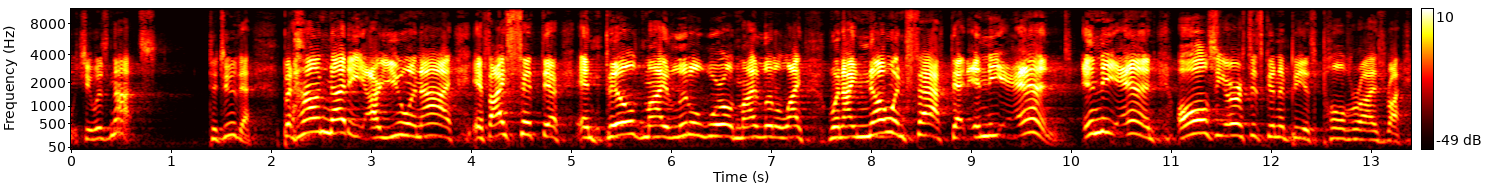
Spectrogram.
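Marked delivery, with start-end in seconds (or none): 2.1-13.3 loud, high-pitched pulpit exhortation; impassioned preaching. Real, not acted. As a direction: drive it home to the congregation, voice raised.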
